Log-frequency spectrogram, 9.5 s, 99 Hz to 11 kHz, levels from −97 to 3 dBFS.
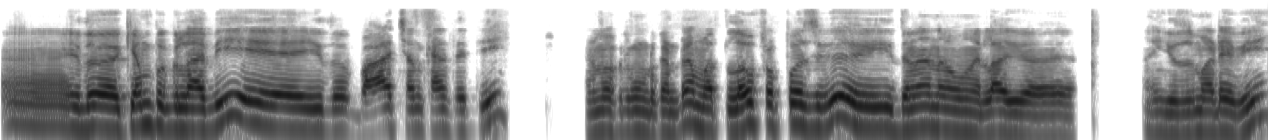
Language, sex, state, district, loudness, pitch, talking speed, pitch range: Kannada, male, Karnataka, Belgaum, -15 LUFS, 145 Hz, 140 wpm, 130-155 Hz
